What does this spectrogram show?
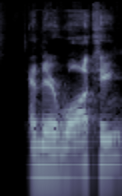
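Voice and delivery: ordinary talk, nothing marked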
